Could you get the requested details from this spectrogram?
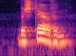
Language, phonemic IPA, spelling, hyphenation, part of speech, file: Dutch, /bəˈstɛrvə(n)/, besterven, be‧ster‧ven, verb, Nl-besterven.ogg
- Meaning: 1. to start to decompose after death 2. to disappear as if dying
